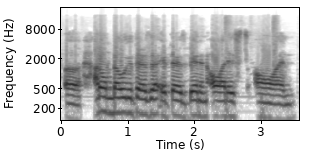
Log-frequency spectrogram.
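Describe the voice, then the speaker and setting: A man, a high school basketball coach, answering interview questions in an earnest, rambling way full of fillers. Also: steady tone, normal speed, a little mellow, muffled recording. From Houston, Texas.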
